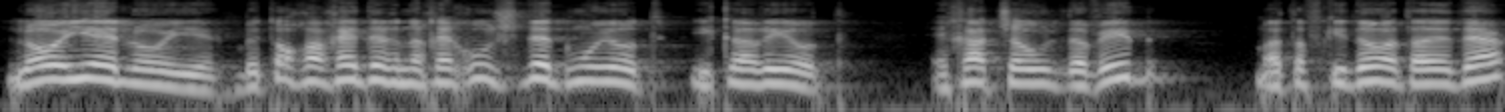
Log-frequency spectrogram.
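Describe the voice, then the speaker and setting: A young man telling an angry story in an emphatic, agitated podcast monologue. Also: sits high. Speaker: podcast co-host.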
